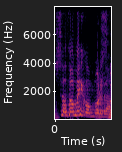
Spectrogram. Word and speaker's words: Sodoma y Gomorra: ¿Por qué soy incapaz de ser partícipe de este Godoma y Somorra en el que vivimos? Se dice así, ¿no? Sodoma y Gomorra.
